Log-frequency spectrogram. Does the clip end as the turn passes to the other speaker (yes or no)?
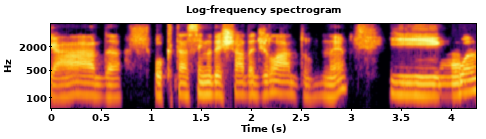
no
